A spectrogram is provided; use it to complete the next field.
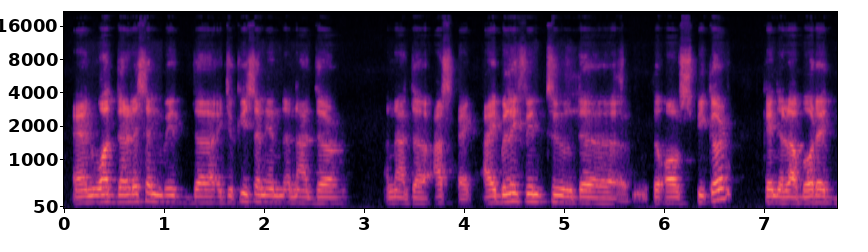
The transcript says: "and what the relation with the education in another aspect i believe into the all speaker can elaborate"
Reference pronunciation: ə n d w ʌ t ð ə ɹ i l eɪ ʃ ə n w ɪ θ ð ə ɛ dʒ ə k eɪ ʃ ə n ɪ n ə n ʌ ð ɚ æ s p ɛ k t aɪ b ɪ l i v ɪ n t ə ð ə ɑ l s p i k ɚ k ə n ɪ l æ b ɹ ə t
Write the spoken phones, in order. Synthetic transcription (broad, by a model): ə n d w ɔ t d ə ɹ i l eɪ s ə n w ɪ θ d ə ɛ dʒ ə k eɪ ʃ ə n ɪ n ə n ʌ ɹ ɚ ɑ s p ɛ k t aɪ b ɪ l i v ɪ n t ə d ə ɑ l s p i k ɚ k ə n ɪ l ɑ b ɹ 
